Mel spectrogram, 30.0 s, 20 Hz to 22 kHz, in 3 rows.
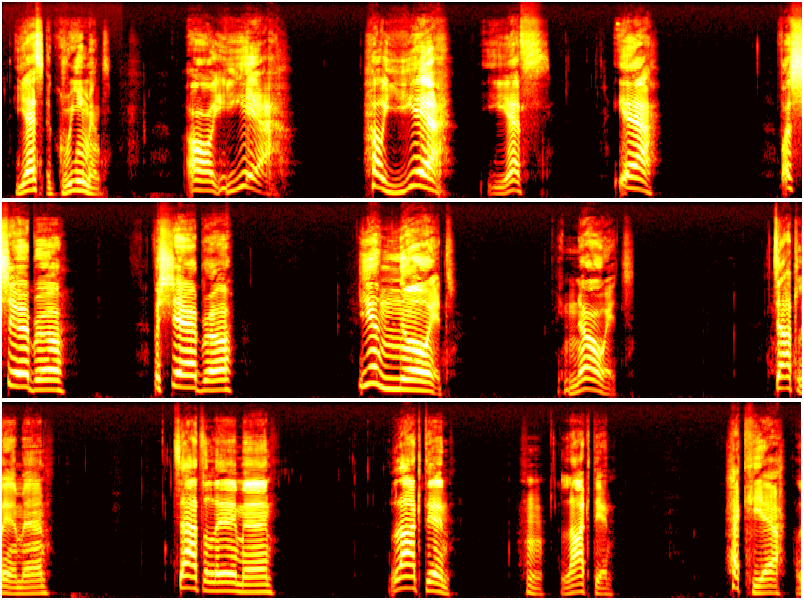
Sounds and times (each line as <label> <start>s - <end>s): Surfer like voice pack 0.2s - 1.3s
Surfer like voice pack 2.3s - 3.5s
Surfer like voice pack 4.6s - 6.8s
Surfer like voice pack 7.7s - 8.1s
Surfer like voice pack 9.8s - 10.8s
Surfer like voice pack 14.5s - 15.5s
Surfer like voice pack 17.0s - 17.6s
Surfer like voice pack 24.9s - 25.6s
